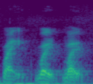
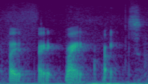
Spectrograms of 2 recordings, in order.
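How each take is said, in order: First: Said in the usual way. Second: "right, right, right" whispered under the breath; whispering. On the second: Real, not acted. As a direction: whisper each "right" to yourself.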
